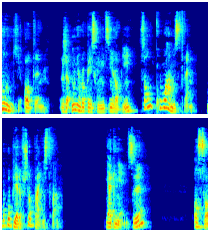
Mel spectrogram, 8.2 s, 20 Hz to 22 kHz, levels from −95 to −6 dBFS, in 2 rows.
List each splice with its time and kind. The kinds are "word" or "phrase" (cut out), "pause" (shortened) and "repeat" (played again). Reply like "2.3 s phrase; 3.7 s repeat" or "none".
1.0 s pause; 4.0 s pause; 4.6 s word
